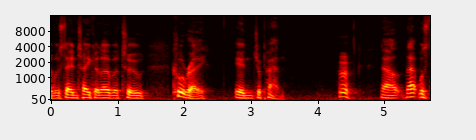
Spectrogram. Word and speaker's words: Kure: And I was then taken over to Kure in Japan.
